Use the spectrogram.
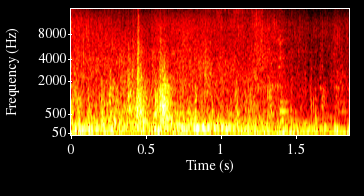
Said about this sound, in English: The individual pieces of the doorframe began to twist like wet rags being wrung out by invisible hands. Spiderweb cracks erupted across the surrounding plaster. The hinges separated on sheared pins just as the door exploded into a rain of splinters.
